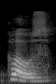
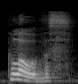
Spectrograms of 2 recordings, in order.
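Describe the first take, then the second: First: It ends in a plain z with no 'th'. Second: A voiced 'th' is heard before the final z. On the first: "os sons fossem K L O U Z" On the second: "esse T H vozeado e um Z no final"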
